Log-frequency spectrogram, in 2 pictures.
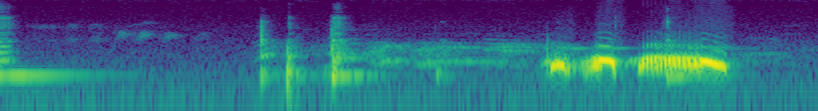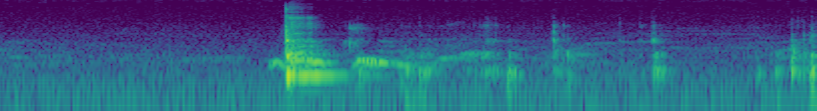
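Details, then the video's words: Decoy spotted dove calling wild doves. One loud rolling coo phrase with a drawn-out vibrating final note sits among scattered clicks, taps and faint softer cooing. "Chim Cu Mồi gáy Gọi Bổi, mở lên bổi nghe gáy liền"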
